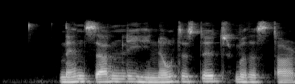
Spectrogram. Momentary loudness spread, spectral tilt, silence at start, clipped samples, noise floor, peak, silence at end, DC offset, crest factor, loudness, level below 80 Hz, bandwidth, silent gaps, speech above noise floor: 16 LU; -4.5 dB/octave; 0.3 s; under 0.1%; -41 dBFS; -2 dBFS; 0 s; under 0.1%; 14 dB; -16 LUFS; -52 dBFS; 8 kHz; none; 24 dB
